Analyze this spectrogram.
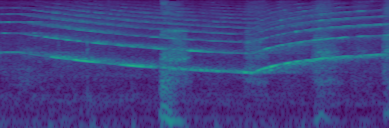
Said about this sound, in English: Blue flashing. Sirens on.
